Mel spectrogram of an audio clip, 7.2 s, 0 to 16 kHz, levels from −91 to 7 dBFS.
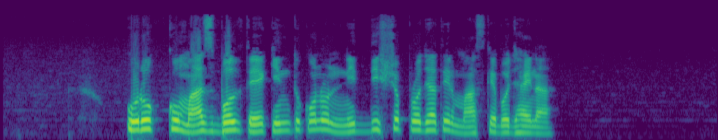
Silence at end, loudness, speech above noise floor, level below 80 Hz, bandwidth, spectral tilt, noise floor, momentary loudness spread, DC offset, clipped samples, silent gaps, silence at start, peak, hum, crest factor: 1.65 s; -16 LUFS; 58 dB; -58 dBFS; 11 kHz; -7 dB/octave; -73 dBFS; 12 LU; under 0.1%; under 0.1%; none; 1.3 s; 0 dBFS; none; 16 dB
